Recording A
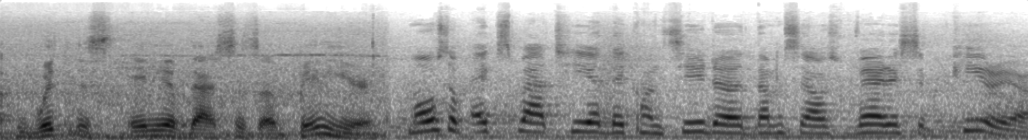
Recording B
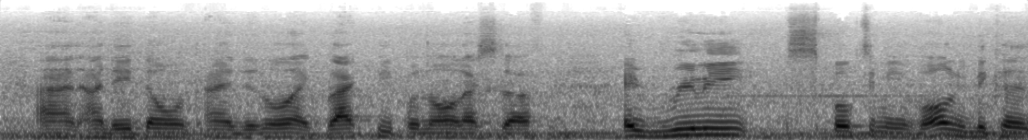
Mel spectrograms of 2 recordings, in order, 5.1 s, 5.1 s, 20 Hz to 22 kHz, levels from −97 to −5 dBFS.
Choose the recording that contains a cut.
A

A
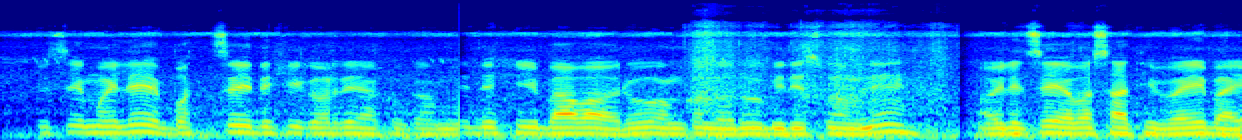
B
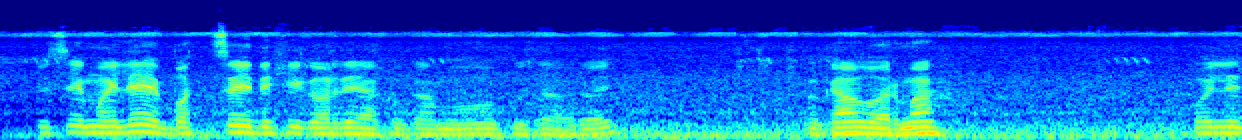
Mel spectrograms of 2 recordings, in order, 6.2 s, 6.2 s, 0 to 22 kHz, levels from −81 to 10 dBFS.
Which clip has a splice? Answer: A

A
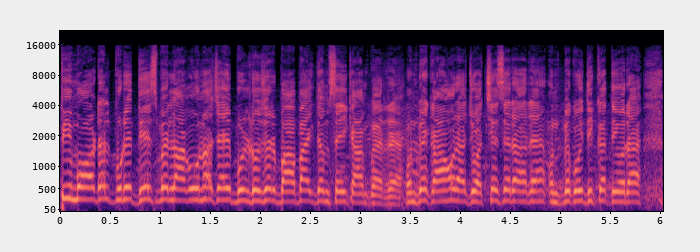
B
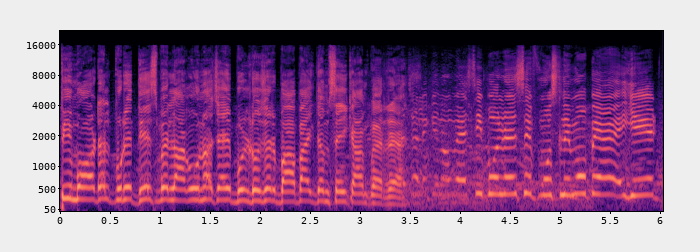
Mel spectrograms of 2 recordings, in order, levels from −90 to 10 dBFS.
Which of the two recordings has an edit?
A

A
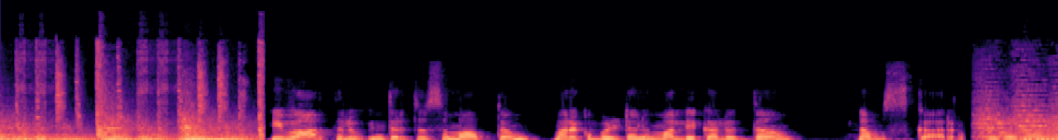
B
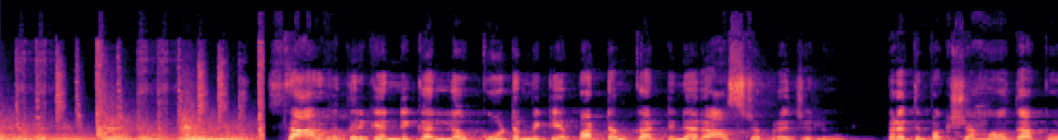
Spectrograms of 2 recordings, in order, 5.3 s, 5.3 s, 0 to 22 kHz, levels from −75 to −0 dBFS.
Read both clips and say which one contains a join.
B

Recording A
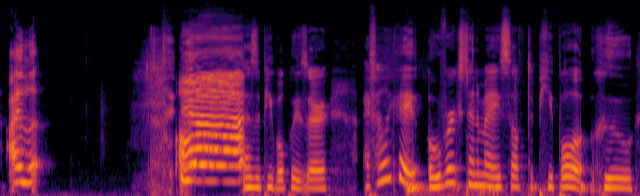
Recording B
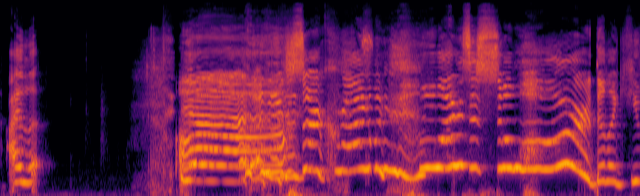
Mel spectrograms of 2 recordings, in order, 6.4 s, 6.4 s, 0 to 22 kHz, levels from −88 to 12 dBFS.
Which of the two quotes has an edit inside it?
A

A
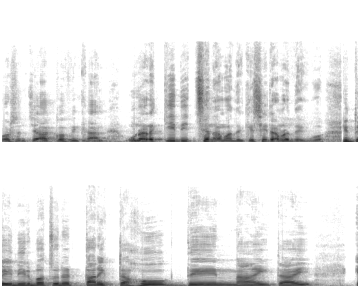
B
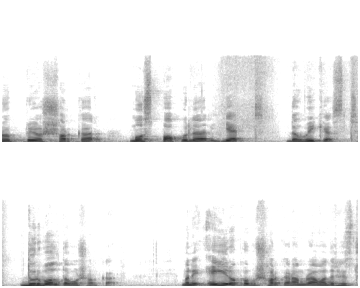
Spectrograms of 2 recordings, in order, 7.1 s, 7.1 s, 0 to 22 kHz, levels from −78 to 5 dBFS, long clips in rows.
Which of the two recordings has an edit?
A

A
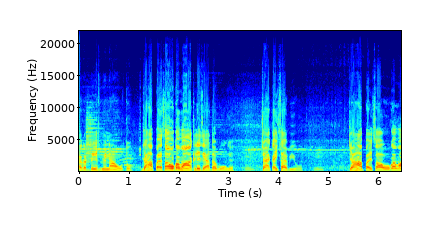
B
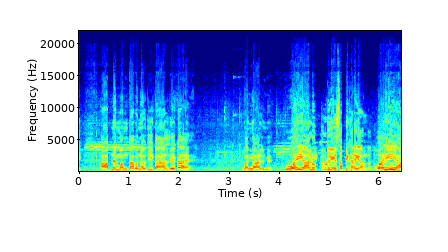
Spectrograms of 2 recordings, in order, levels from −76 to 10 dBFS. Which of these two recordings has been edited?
A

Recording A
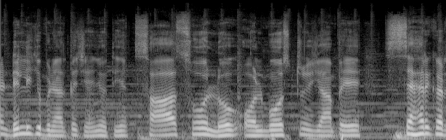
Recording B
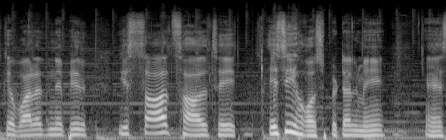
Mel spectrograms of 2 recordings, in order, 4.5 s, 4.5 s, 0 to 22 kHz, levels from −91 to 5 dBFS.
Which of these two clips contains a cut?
A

